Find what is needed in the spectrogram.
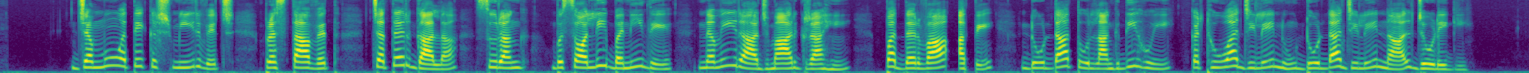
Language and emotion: Punjabi, neutral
